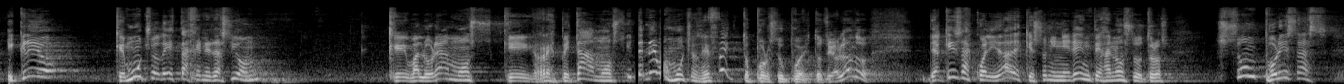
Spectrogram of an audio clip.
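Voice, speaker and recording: A man, a pastor preaching a sermon at a church service, telling jokes and stories in an animated way. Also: sits high, normal speed. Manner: animated, joking storytelling. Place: church service before a congregation. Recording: long reverb in a large hall.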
